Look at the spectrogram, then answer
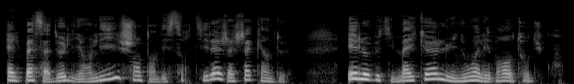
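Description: A woman reading a storybook aloud with expressive, lively narration. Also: fairly low pitch, brisk, vocal fry, slightly rough.

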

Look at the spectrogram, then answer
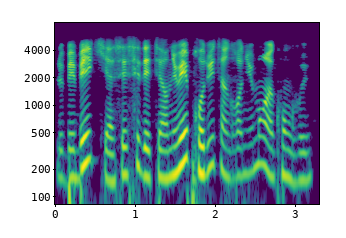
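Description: A woman narrating a children's story with a lively, expressive reading, on a dull, dry recording. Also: on the low side, a little fast, no echo.

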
